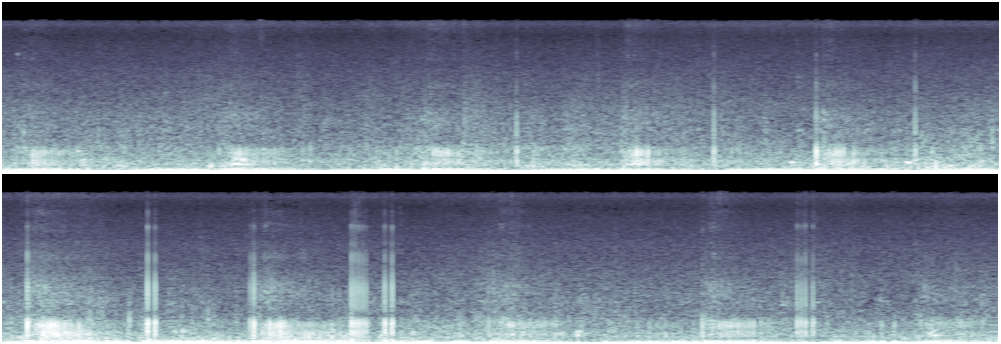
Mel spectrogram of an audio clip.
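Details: Domestic cat purring steadily indoors, a low continuous rumble that swells with each breath roughly every two seconds, with occasional faint clicks and small rustles.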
